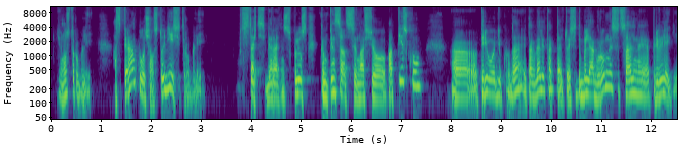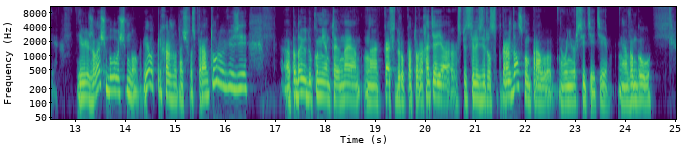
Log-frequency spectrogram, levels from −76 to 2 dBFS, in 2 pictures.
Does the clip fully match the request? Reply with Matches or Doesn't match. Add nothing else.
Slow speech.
Doesn't match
